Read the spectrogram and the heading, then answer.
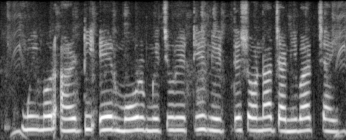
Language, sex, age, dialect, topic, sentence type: Bengali, female, 60-100, Rajbangshi, banking, statement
